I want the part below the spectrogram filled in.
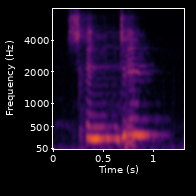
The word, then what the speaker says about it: Shenzhen: Bueno, ahí, a ver, a ver bien, ahí, ¿cómo se pronuncia? – Shenzhen. – Ahí está, bien, bien, ahí fonéticamente.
